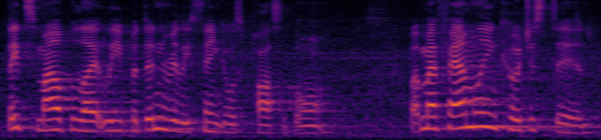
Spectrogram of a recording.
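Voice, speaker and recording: A German woman in her twenties, not a native English speaker, gives an earnest, heartfelt student speech at a graduation ceremony, a prepared commencement address. Her mid-range voice is animated and fast. The large event hall gives long reverb, with faint background noise.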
